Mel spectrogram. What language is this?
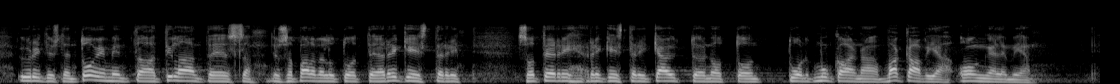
Finnish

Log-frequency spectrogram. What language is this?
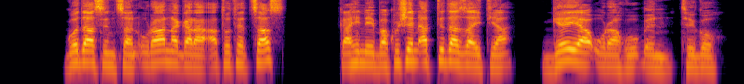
Gofa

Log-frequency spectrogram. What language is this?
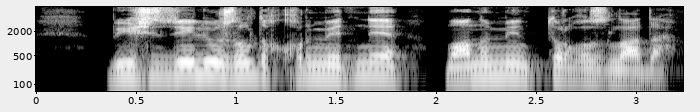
Kazakh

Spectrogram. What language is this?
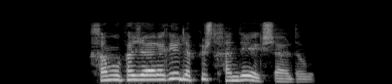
Central Kurdish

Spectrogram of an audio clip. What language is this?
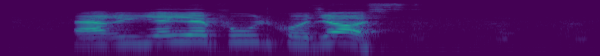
Persian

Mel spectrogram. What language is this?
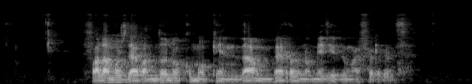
Galician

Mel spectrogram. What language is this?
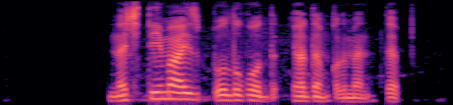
Uyghur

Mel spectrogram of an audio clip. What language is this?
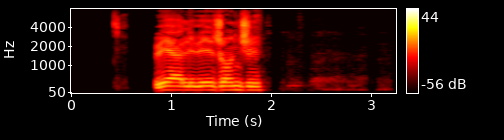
Mokpwe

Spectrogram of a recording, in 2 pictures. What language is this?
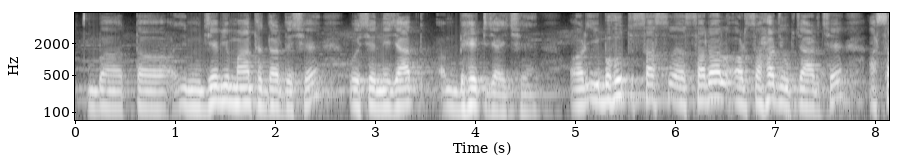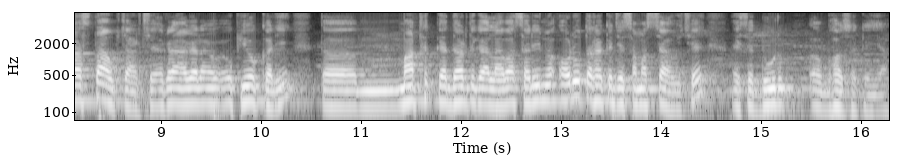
Maithili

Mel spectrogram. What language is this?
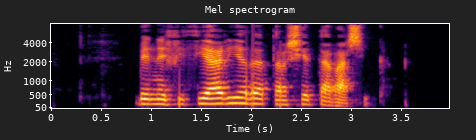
Galician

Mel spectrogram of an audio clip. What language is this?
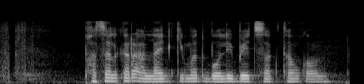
Chhattisgarhi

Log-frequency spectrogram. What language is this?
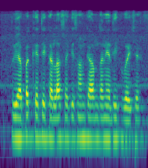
Maithili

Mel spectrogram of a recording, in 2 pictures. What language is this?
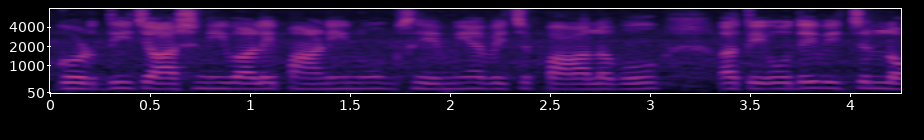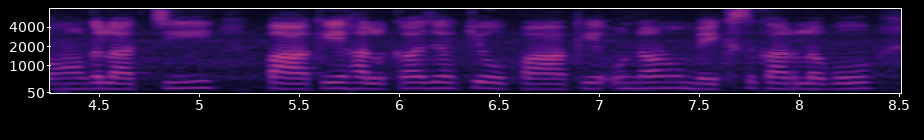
Punjabi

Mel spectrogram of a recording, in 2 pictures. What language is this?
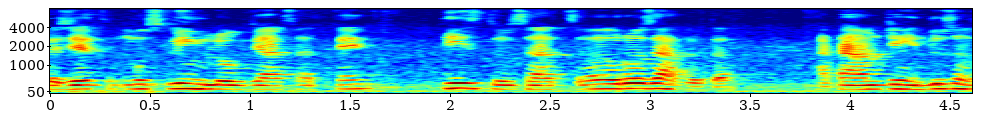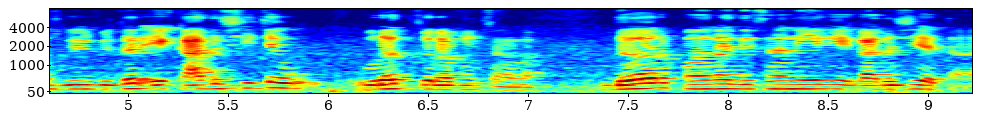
Konkani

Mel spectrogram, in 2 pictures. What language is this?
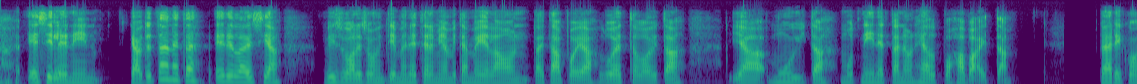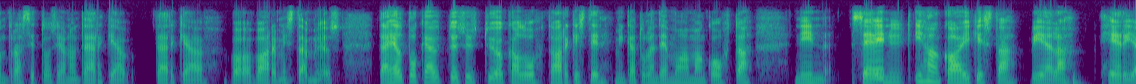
Finnish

